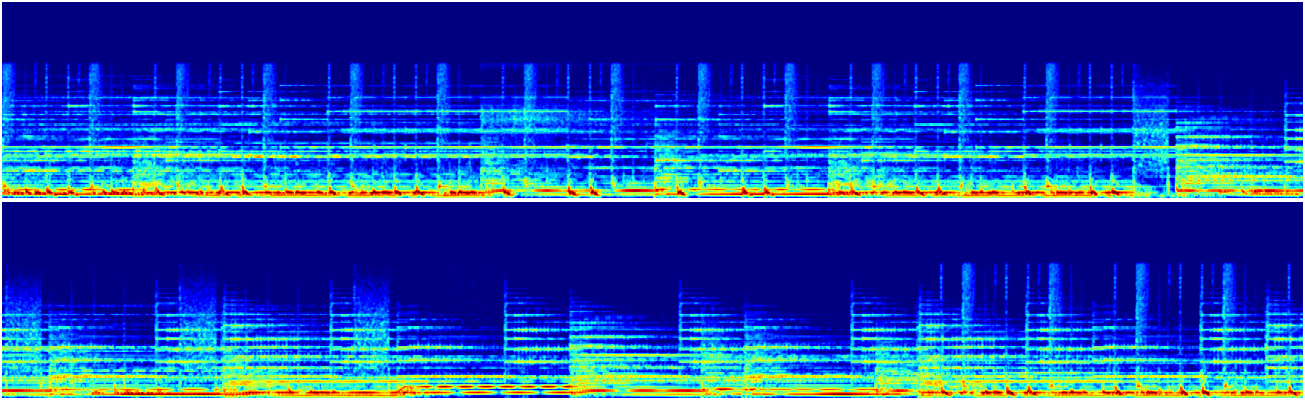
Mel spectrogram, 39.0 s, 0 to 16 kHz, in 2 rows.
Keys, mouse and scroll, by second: 3.8 click, 4.9 click, 5.7 click, 6.9 click, 7.2 click, 9.0 click, 11.1 click, 11.2 click, 11.5 click, 11.8 click, 16.5 click, 16.8 right click, 17.0 double right click, 19.3 click, 20.3 right click, 20.5 right click, 22.2 click, 25.1 click, 25.3 click.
